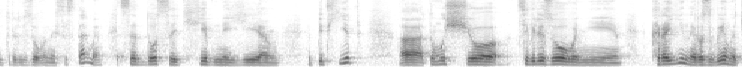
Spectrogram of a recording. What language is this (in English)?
Russian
